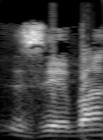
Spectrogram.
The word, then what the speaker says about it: زیبا: یہ باغ خوبصورت ہے۔ زیبا جسے ہم اردو میں زیبا کہتے ہیں، فارسی میں زیبا تلفظ کریں گے۔ اس کے علاوہ باقی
